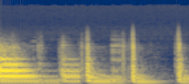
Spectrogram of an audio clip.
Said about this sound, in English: Go back to that bass on the whammy pedal.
